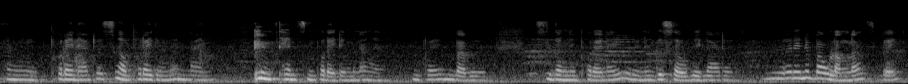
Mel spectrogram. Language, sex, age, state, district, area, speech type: Bodo, female, 30-45, Assam, Kokrajhar, rural, spontaneous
